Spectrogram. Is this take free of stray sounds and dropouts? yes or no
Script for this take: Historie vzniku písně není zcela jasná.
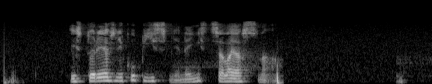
yes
